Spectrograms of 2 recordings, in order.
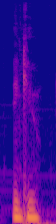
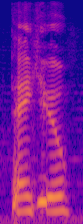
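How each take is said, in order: First: It is said very softly, barely audible. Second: It is said loudly and forcefully. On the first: The listener may not hear the thanks. "I say it so quietly that I don't even know if they heard me" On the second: The thanks sounds unnatural and robotic. "I gotta say it louder this time"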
